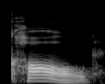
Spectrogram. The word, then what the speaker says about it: called: words called and cold the first word is the a sound a a called and the second word is the o sound plus the dark L cold again the first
